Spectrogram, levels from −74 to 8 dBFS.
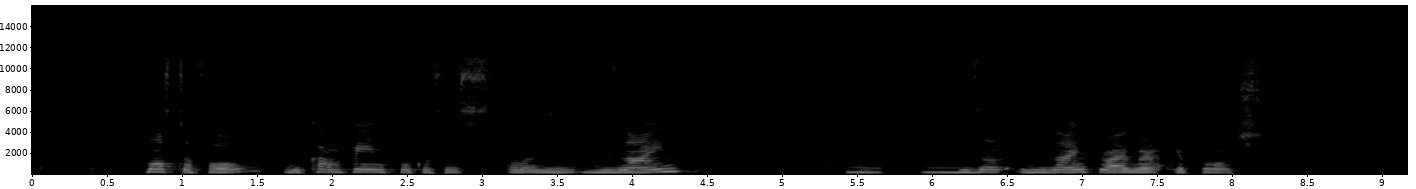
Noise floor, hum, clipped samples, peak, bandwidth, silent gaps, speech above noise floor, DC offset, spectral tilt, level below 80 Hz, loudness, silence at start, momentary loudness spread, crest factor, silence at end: -80 dBFS; none; under 0.1%; -22 dBFS; 11.5 kHz; none; 42 dB; under 0.1%; -6 dB/octave; -82 dBFS; -38 LUFS; 0.75 s; 12 LU; 18 dB; 0.95 s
